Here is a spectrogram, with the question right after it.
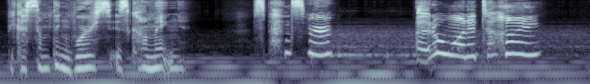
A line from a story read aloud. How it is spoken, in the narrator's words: Clarissa sobbed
